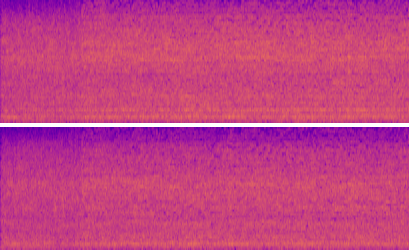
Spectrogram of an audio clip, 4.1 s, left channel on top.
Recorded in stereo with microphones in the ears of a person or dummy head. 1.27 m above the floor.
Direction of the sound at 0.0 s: 60° left (ahead or behind).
